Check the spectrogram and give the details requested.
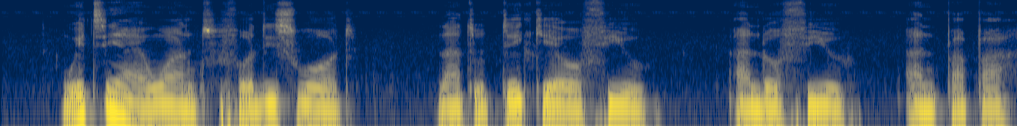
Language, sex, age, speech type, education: Nigerian Pidgin, male, 15-29, spontaneous, tertiary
